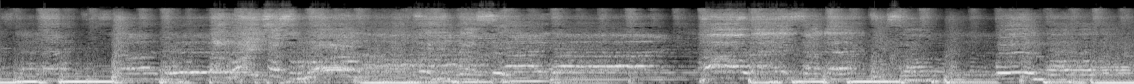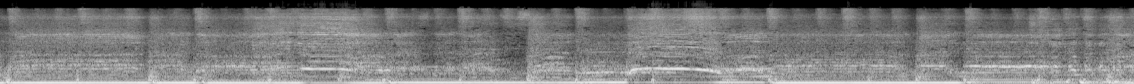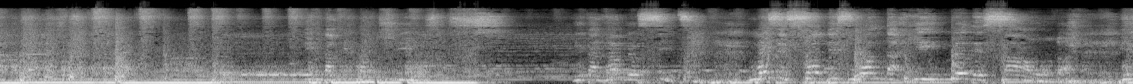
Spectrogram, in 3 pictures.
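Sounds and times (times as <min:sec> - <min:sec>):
voices singing: 0:00.0 - 0:24.1
drum kit: 0:00.0 - 0:34.0
heavy bass line: 0:00.0 - 0:34.0.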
